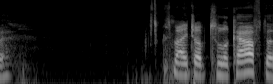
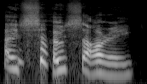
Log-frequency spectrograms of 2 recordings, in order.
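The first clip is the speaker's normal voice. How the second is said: loud sobbing apology; 3 semitones higher, 11 dB louder than usual. Real, not acted. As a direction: grief spilling over, very loud.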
